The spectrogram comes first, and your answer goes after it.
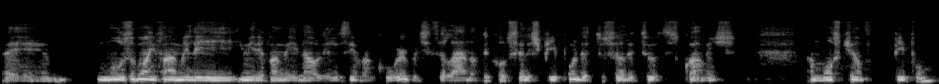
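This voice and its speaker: A man with a lowish, husky voice comes through on muffled, lo-fi video call audio. He speaks haltingly and searches for his words as he introduces himself. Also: steady tone, a little mellow. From Colombia. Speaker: nonprofit leadership developer.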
